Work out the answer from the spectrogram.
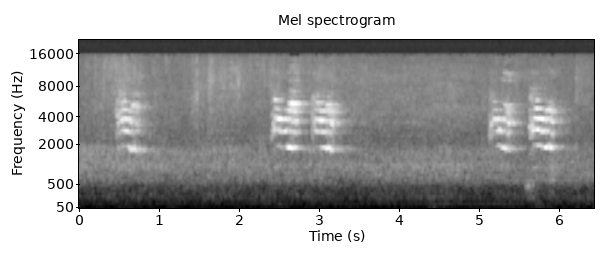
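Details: Fledgling blue jays picking around give five short, nasal, raspy calls, mostly in pairs about half a second apart, against a steady soft hiss.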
